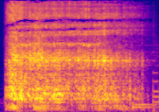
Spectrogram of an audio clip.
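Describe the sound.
An eight-year-old child from Emden, Germany, roars like a T-Rex, one long, loud, raspy growl held for nearly two seconds before trailing off, with harsh noisy texture and no words.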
